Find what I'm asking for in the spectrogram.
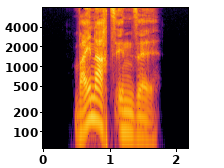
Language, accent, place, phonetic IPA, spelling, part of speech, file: German, Germany, Berlin, [ˈvaɪ̯naxt͡sˌʔɪnzl̩], Weihnachtsinsel, proper noun, De-Weihnachtsinsel.ogg
- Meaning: Christmas Island (an island and external territory of Australia, located on the Indian Ocean)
